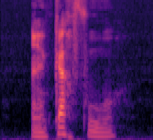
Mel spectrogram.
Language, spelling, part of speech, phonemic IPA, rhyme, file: French, carrefour, noun, /kaʁ.fuʁ/, -uʁ, Fr-carrefour.ogg
- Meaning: 1. crossroads 2. intersection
